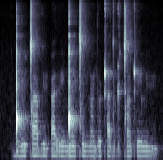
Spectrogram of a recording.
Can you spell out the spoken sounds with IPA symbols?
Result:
ɡ͡ǃẽlyǀa bly ʔareŋ͡ǃẽ ǀẽbnãjɵ ʈʰadyɖɵǀã ʈʰe ly

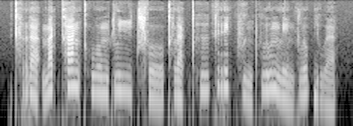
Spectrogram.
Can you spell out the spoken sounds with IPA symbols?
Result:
kʰra˨˩ʔma˦˥k̚tʰa˥˩ŋ kʰwo˧mkliː˧t͡ɕʰoː˩˦ kʰla˨˩k̚pʰɯː˦˥kre˥˩k̚ fɯ˨˩ŋpʰlu˥˩nle˨˩n klo˥˩k̚ju˨˩a̯

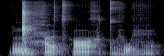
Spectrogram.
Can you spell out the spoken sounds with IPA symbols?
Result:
ŋ͡ǁə̤ħət͡sʼɒːx tʷɛ̤wɛ̤

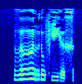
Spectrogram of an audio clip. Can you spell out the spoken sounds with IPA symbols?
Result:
ðɤːrɾufvʲəːx

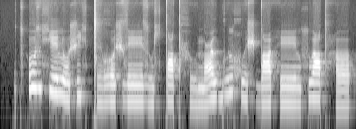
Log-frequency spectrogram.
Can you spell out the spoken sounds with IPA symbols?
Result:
t͡sʼo˥zçe˧ lo˩ʃi˧çǀɛ̤˩ ʁʷɯ˩ʃzeː˩zo̤˩çtˤi˩tˤ xo̤˩nʕɯ˧ɡṳ˥lχʷɛ̤˧ʃ dˤɯ˩heː˩lsʷʌː˧tˤ hʌ˩

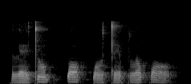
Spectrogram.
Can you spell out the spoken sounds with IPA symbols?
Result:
lɛ˨˩˦tɔ̃˦p k͡pɔ˦˨k͡pɔ˨tɛ˨˩˦p lɔ˦pɔ˦˨

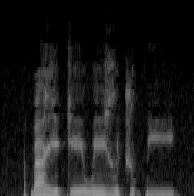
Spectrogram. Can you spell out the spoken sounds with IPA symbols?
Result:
ɓa˦ɣe˦keː˨ weː˨ɣʊ˨t͡ʃu˦k͡piː˦

